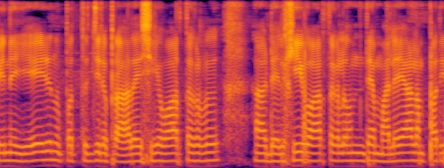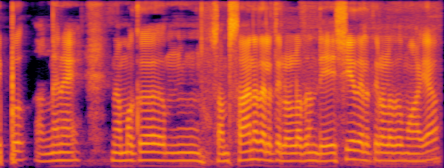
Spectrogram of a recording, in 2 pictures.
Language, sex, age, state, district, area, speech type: Malayalam, male, 45-60, Kerala, Kottayam, urban, spontaneous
